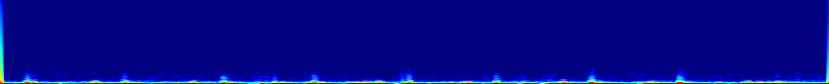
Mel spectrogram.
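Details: Person's own heartbeat recorded with a binaural microphone, with admittedly poor sound quality: soft, muffled low thuds under a steady low rumble, hard to count; normal resting heart sounds.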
